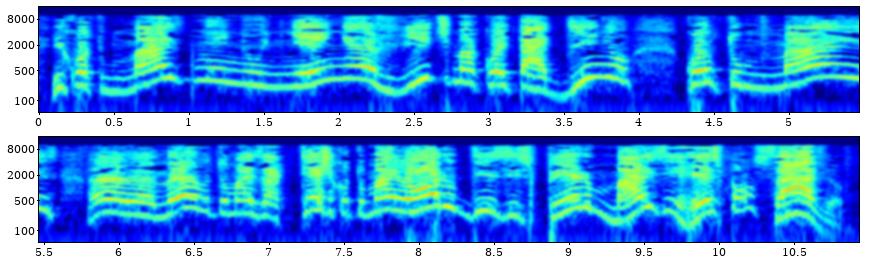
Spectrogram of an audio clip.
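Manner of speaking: loud, high, drawn-out mockery; mocking the victim. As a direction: stretch the key words in scornful exaggeration. Mocking those who play the victim.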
